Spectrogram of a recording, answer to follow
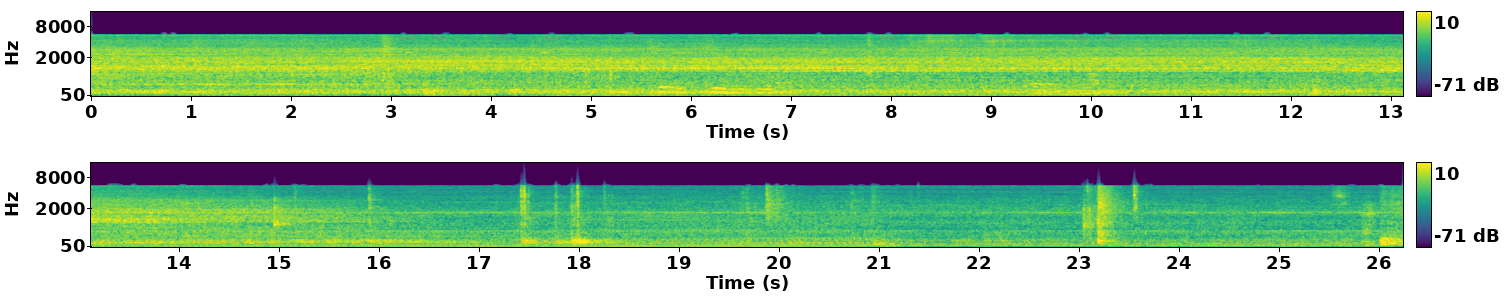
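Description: A steady mechanical hum made of many level tones, which gradually fades through the second half as if running down, with a few sharp clicks near the end.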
